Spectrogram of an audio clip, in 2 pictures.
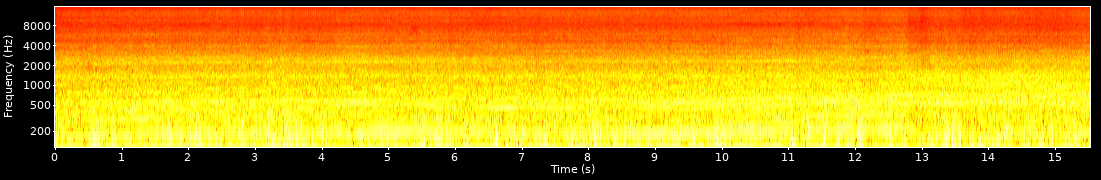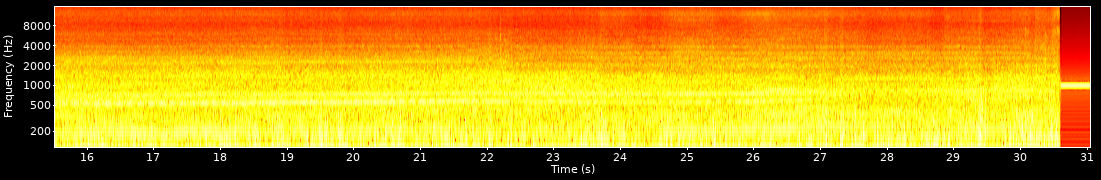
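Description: BMW F800 GSA's parallel-twin engine running at a steady highway cruise, with wind rumble on the microphone. The engine note climbs gradually through the second half, then eases off near the end.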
